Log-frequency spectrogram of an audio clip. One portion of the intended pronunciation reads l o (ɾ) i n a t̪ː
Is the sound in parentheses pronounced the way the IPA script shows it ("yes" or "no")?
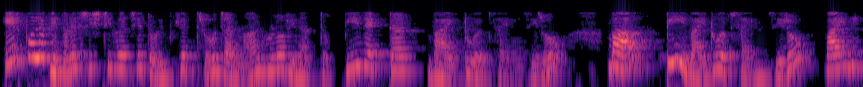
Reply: yes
